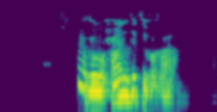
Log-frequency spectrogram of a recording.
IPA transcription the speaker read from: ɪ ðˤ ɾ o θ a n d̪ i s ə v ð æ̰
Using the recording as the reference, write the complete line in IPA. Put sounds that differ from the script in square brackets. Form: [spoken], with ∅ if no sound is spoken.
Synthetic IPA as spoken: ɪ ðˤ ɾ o [ħ] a n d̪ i [θ] ə v [ʁ] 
